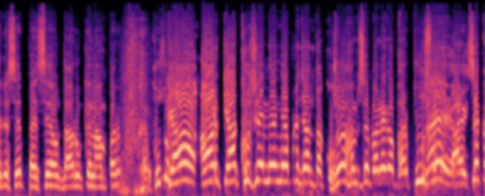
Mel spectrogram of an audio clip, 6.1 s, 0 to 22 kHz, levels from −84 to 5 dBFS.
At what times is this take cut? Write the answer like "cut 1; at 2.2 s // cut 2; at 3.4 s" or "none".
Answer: cut 1; at 1.7 s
